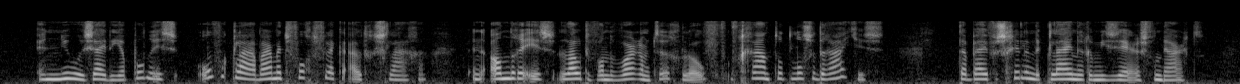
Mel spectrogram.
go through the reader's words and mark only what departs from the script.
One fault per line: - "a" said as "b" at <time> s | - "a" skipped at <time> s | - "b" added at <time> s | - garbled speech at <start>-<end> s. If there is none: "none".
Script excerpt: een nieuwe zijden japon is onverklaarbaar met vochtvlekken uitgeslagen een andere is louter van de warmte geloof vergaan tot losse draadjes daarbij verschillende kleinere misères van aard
none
